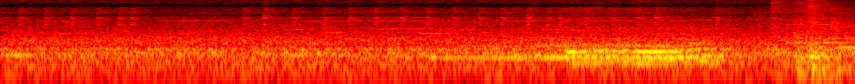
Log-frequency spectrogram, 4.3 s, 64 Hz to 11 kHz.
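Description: Sotetsu 12000 series electric train running, heard from the cab: a steady rumble of wheels and running gear on the rails. About halfway through, a short whining tone rises and lasts a second or so as the train comes in to its stop.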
